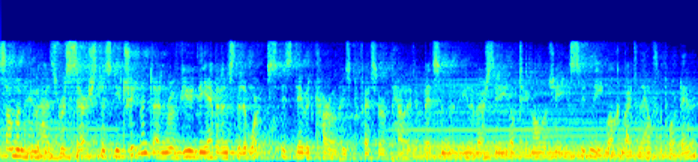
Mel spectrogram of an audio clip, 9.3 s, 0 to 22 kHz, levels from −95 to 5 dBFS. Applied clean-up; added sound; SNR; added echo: none; Bowed string instrument; 7 dB; reverberation time 2.8 s.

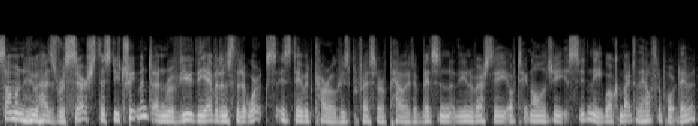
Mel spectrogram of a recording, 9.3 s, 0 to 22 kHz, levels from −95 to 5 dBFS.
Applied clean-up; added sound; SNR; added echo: none; none; none; none.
